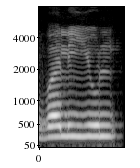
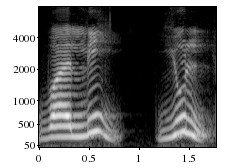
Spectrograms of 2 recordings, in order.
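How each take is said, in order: First: The 'y' sound is said lightly, not doubled. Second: The 'y' sound is doubled and pressed hard. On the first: The speaker calls it wrong. "उसने सख्ती नहीं की तो ये गलत हो जाएगा" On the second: The speaker calls it right. "ये सही है"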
